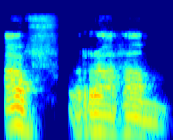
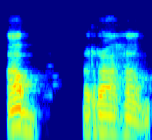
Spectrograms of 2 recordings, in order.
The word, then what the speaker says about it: Avraham: So it actually should be pronounced as Avraham and not Abraham, Abraham. It's not a hard B, but a soft V.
